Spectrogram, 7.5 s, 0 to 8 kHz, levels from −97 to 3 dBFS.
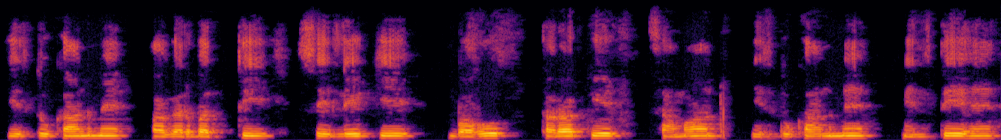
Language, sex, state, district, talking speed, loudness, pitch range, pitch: Hindi, male, Bihar, Saran, 130 wpm, -20 LUFS, 125-130 Hz, 130 Hz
